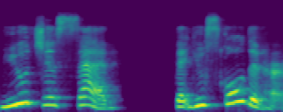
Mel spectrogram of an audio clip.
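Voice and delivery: slow, pointed delivery.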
